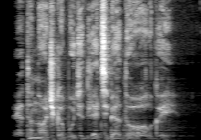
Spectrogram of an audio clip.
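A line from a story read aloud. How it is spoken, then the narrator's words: Drunken whisper. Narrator (Russian): пьяный шепот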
